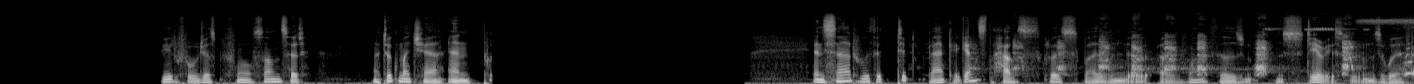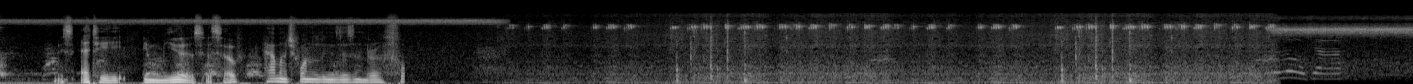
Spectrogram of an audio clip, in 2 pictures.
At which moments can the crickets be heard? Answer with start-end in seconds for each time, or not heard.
12.6-28.2.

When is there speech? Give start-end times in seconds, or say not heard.
1.6-5.0, 7.5-18.2.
